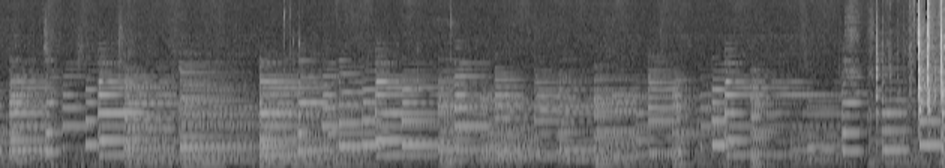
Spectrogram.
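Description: Background piano music playing a melody of separate notes.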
